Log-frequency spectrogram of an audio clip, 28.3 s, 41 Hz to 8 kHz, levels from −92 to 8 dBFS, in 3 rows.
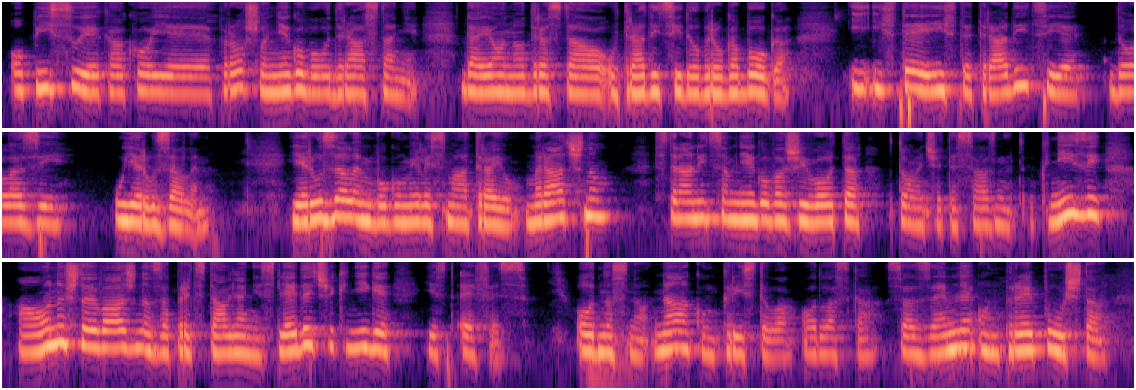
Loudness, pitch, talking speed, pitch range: -18 LUFS, 190 Hz, 115 wpm, 180-205 Hz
